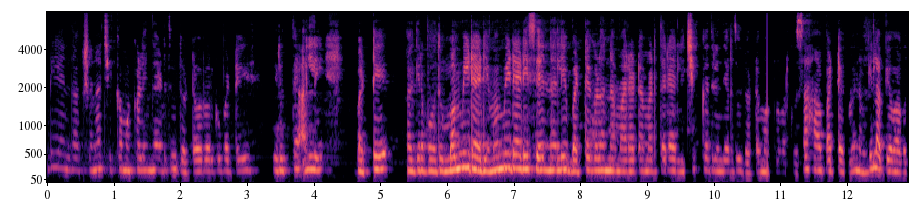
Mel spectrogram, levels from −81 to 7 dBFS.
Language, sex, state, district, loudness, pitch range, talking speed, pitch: Kannada, female, Karnataka, Mysore, -20 LUFS, 200-225 Hz, 145 wpm, 210 Hz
